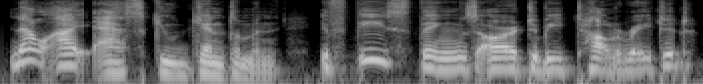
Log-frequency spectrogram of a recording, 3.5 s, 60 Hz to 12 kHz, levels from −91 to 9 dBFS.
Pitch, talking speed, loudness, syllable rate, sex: 150 Hz, 205 wpm, -21 LUFS, 6.0 syllables/s, male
